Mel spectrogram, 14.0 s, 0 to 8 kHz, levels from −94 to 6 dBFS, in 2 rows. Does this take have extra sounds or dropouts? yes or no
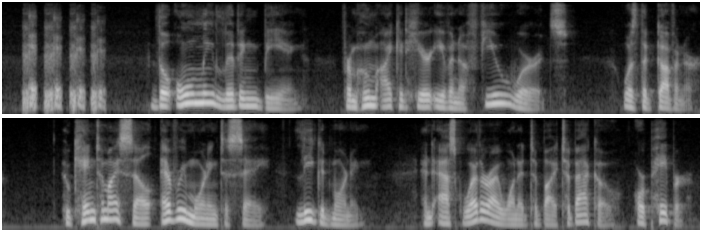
yes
